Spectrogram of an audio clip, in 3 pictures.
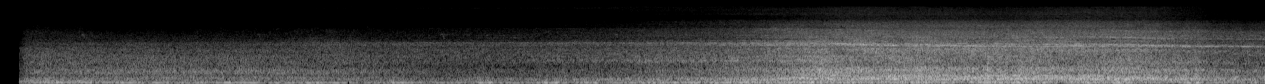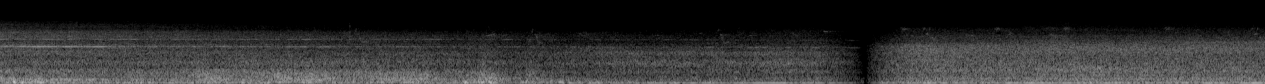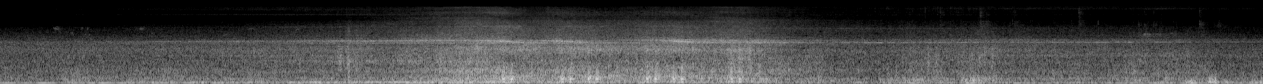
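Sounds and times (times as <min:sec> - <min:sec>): electric train passing with whine: 0:00.2 - 0:37.9
train approaching with high whine: 0:00.2 - 0:37.9.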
